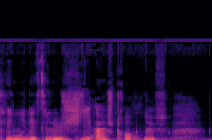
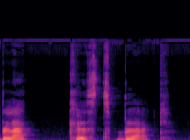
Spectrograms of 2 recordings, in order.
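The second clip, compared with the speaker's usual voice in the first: over-the-top, exaggerated, put-on English accent; 5 dB louder than usual. Saying a product shade's name in an exaggerated English accent. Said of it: "je vais vous faire mon merveilleux accent anglais".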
